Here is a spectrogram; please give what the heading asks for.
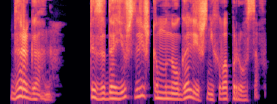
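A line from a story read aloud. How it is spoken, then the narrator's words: Exhaled. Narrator (Russian): выдохнул Крокс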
